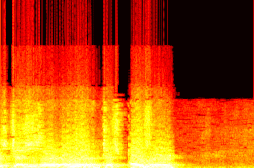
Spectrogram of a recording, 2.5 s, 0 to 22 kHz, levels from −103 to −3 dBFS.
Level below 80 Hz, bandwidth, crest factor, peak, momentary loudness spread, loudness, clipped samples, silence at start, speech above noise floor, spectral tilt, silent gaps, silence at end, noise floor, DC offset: -28 dBFS; 14.5 kHz; 6 dB; 0 dBFS; 4 LU; -5 LUFS; 0.9%; 0 s; 27 dB; -4.5 dB/octave; none; 0.15 s; -31 dBFS; under 0.1%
